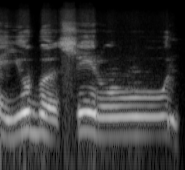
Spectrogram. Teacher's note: صاد یہ حروف مستعلیہ میں سے ہے، اس کو پر یعنی موٹا پڑھیں گے. را کو پر پڑھیں گے کیونکہ را کے اوپر پیش آ گیا ہے.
